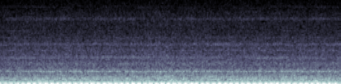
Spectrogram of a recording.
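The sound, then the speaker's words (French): A steady engine drone holds an even, low hum at constant loudness for the whole stretch, with no clear surge in speed and no voices over it. “Il a remis les gaz”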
